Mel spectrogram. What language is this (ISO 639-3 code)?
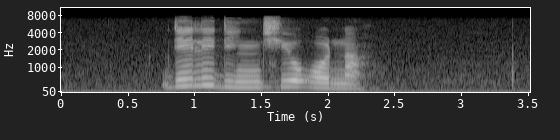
nso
